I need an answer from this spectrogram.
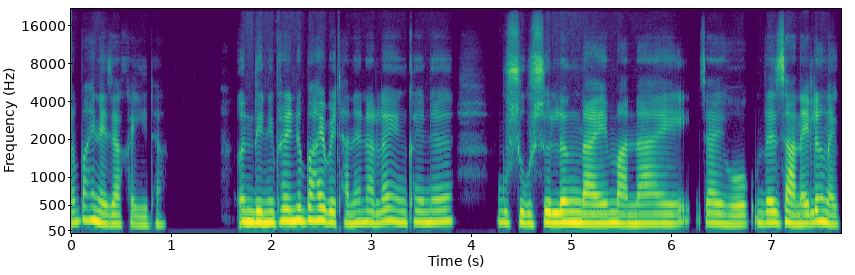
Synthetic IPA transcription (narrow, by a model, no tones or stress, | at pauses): baɦajnajzakʰajida | ɯndɯnipʰɾajnɯbaɦajbajtʰanajnalaeŋkʰajnɯ | ɡusuɡusulɯŋnajmanajzajɦɔk̚mdazanajlɯŋnaj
